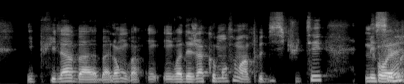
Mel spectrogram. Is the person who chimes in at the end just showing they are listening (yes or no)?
yes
